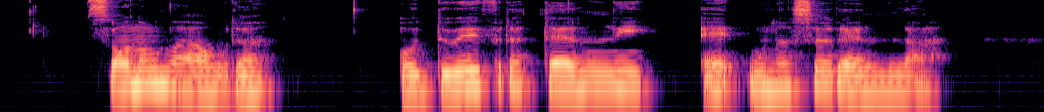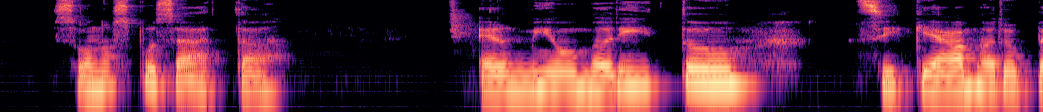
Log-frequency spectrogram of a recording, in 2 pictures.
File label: speaking question, italiano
